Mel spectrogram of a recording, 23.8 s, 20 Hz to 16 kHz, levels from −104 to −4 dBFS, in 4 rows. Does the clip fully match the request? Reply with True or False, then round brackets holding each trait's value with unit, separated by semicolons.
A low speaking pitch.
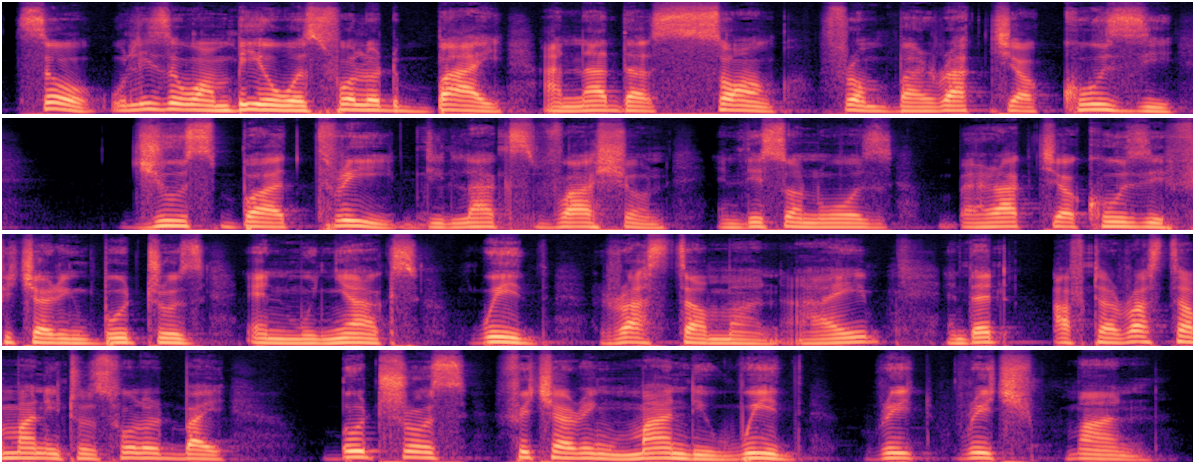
False (145 Hz)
